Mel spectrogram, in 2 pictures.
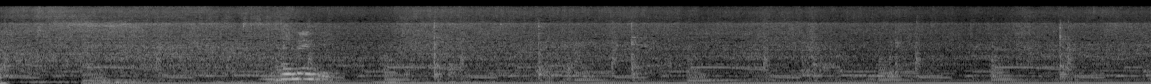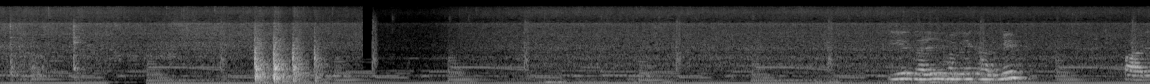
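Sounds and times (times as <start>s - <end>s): food sizzling in oil: 0.0s - 15.2s, 15.9s - 23.0s
soft background music: 0.0s - 23.0s
louder knocks: 14.1s - 14.8s.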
